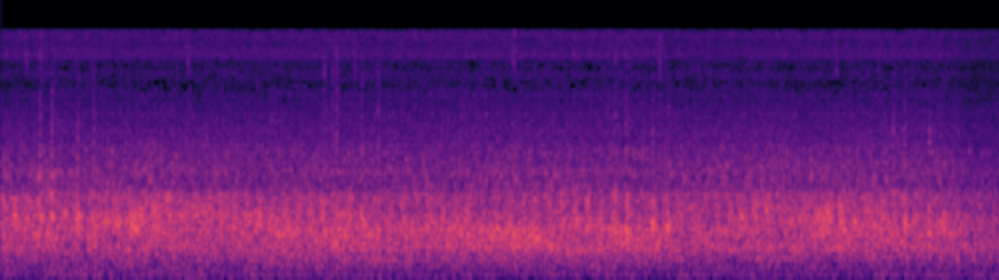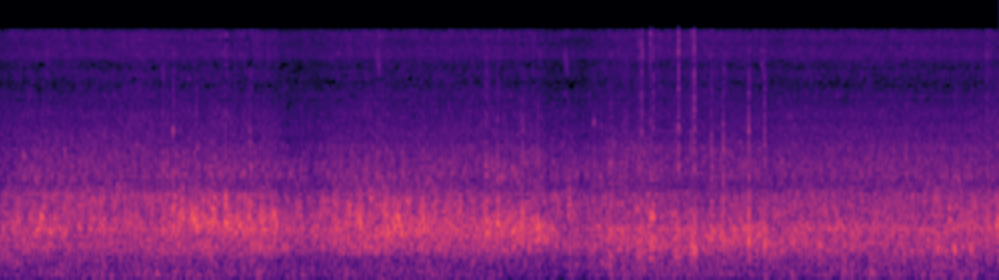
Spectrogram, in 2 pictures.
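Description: Metal wheels rattle and clack over rail joints.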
